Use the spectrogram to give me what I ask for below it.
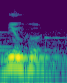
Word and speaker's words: Myoung Ho: So it should be connected, yeah, Myoung Hoon. The family name is, and then the name is Myoung Hoon.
